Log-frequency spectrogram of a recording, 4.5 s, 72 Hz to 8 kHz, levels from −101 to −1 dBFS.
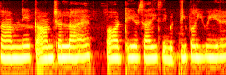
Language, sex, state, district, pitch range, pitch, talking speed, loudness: Hindi, female, Uttar Pradesh, Lalitpur, 215-225 Hz, 220 Hz, 170 wpm, -13 LUFS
